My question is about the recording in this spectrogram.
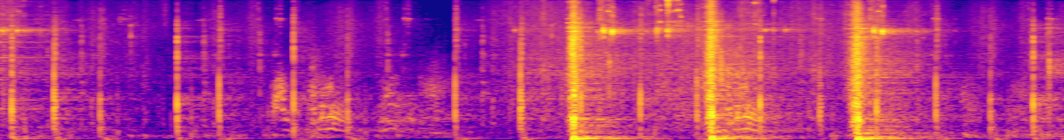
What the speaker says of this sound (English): I heard the pitter-patter of your footsteps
